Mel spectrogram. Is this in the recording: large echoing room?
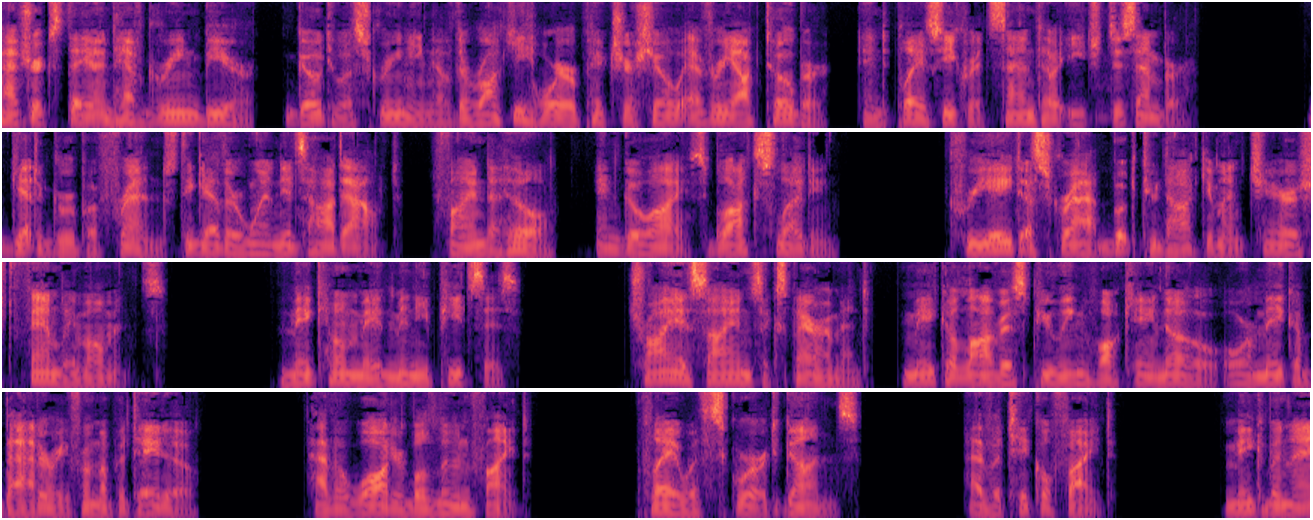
no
